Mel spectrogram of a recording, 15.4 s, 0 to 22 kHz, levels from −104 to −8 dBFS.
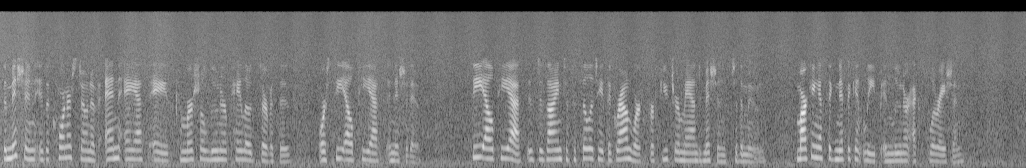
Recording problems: high frequencies cut off; noticeable; nothing above 5.5 kHz
hiss; loud; throughout; 6 dB below the speech

